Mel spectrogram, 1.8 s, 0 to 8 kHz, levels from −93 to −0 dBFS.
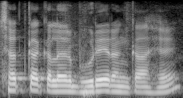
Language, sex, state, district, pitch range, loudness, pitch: Hindi, male, Arunachal Pradesh, Lower Dibang Valley, 120-150 Hz, -16 LUFS, 135 Hz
